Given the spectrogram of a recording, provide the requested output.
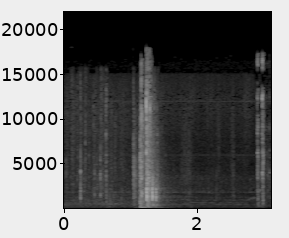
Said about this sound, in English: Once Alex has gone, Linda locks the door again.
